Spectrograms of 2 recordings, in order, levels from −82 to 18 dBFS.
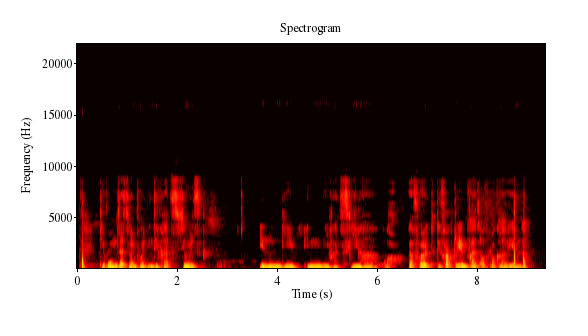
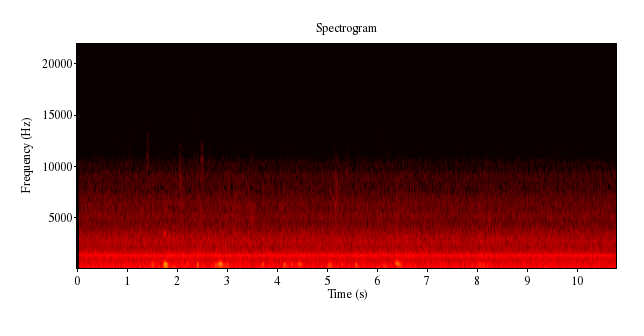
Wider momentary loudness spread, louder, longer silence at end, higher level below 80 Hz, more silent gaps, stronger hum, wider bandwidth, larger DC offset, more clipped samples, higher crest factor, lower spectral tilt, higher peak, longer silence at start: first, 12 LU vs 7 LU; first, -22 LUFS vs -41 LUFS; first, 0.35 s vs 0 s; about the same, -62 dBFS vs -66 dBFS; neither; neither; second, 9 kHz vs 14.5 kHz; neither; neither; about the same, 20 dB vs 24 dB; first, -7.5 dB/octave vs -4.5 dB/octave; first, -2 dBFS vs -18 dBFS; about the same, 0.1 s vs 0 s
